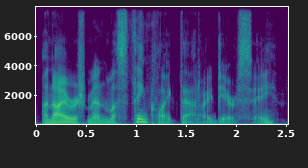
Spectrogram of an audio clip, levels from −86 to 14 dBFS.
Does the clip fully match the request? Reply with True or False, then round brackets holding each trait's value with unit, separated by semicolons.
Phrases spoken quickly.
False (190 wpm)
